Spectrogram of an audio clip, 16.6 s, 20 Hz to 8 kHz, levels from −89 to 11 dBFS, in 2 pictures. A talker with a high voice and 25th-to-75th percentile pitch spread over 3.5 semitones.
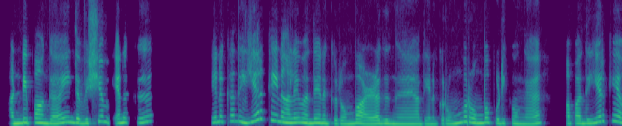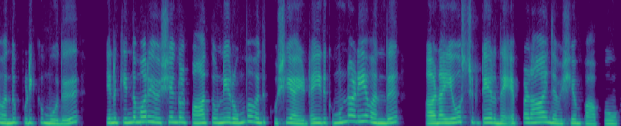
Yes: very high, 260 Hz; average, 3.9 semitones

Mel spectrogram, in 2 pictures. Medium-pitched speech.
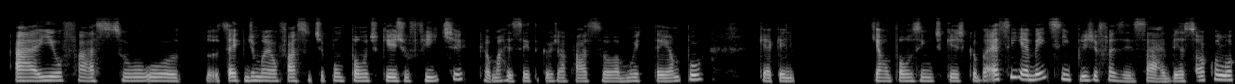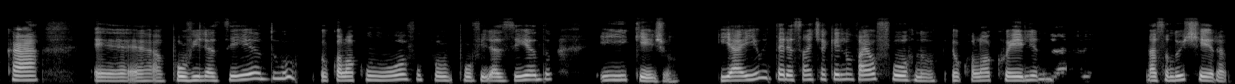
Yes: medium, 180 Hz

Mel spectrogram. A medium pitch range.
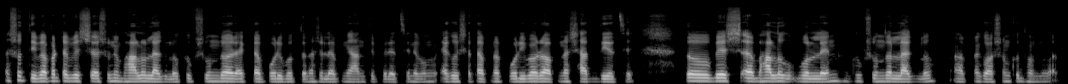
No: narrow, 1.5 semitones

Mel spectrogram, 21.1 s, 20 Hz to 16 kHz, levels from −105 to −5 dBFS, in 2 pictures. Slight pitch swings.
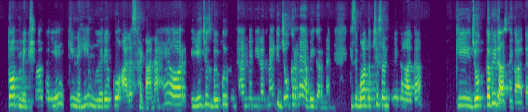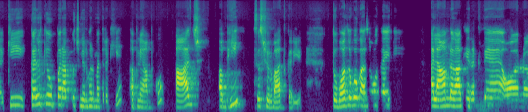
No: average, 3.3 semitones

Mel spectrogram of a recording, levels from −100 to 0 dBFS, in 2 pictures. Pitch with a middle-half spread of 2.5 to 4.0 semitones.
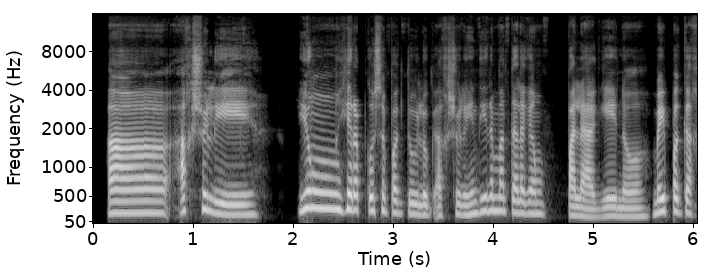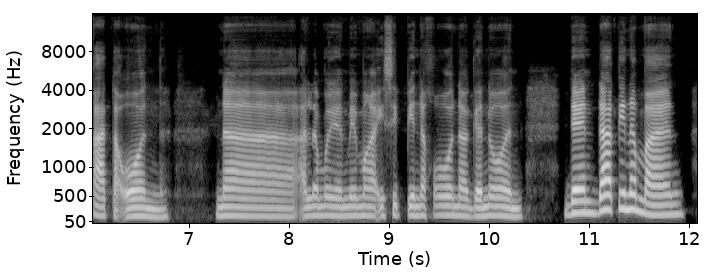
No: average, 5.1 semitones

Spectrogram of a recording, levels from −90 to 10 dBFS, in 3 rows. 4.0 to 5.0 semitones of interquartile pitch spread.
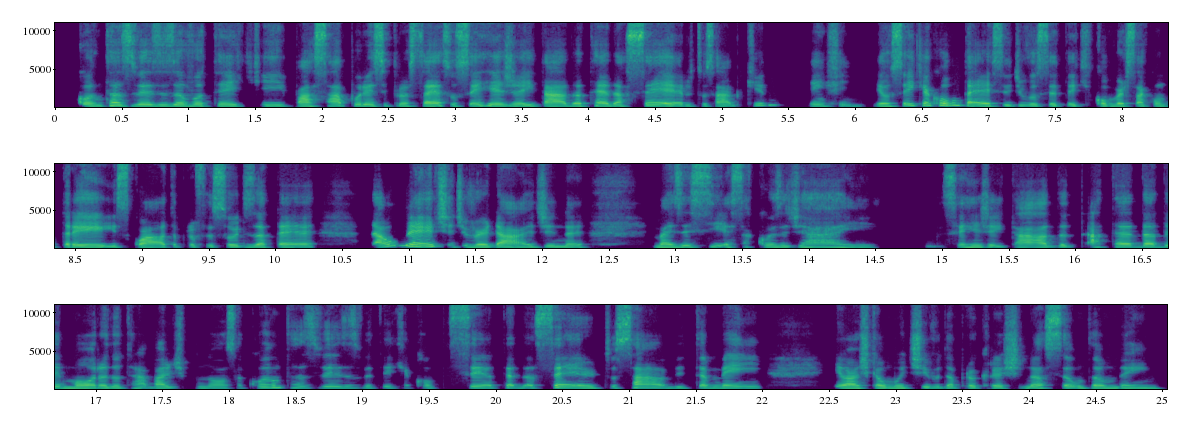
No: narrow, 2.4 semitones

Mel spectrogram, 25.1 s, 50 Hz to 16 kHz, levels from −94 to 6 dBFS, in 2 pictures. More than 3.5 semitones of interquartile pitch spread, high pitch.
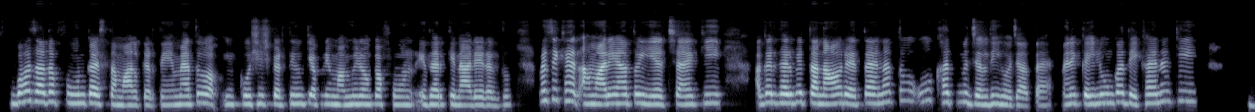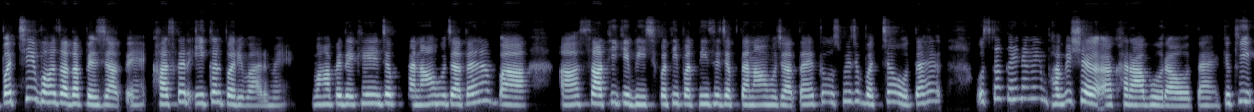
No: average, 2.9 semitones; high, 245 Hz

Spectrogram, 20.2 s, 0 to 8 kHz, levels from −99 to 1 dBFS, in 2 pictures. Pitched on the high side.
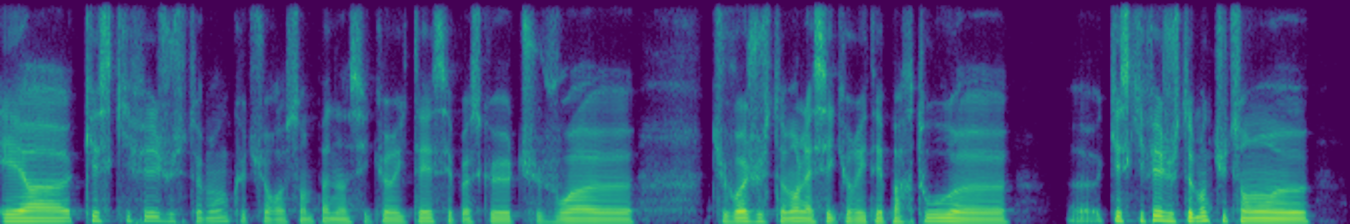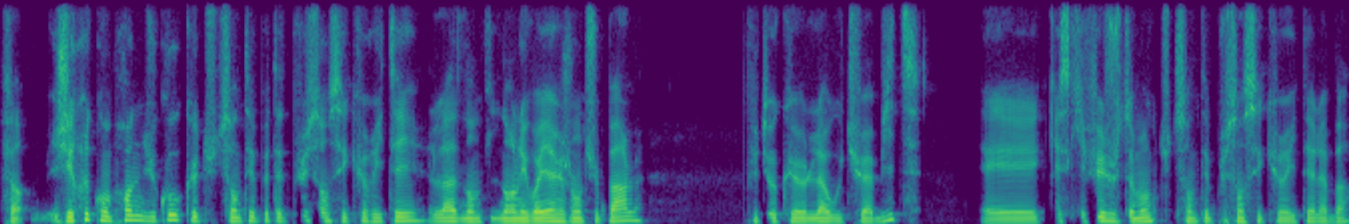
No: low, 120 Hz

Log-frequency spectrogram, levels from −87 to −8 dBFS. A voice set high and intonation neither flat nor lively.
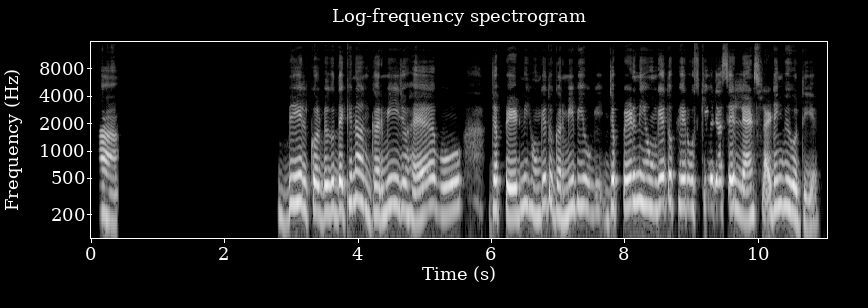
Yes: high, 230 Hz; average, 3.5 semitones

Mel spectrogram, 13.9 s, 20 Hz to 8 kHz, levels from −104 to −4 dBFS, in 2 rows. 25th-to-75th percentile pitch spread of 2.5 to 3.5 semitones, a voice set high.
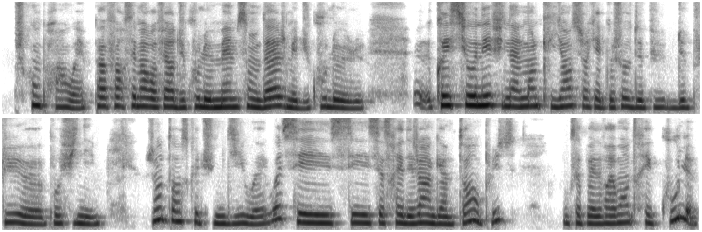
Yes: average, 2.8 semitones; high, 215 Hz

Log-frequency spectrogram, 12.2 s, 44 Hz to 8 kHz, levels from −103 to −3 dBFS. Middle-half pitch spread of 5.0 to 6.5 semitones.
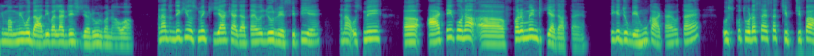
Yes: wide, 5.5 semitones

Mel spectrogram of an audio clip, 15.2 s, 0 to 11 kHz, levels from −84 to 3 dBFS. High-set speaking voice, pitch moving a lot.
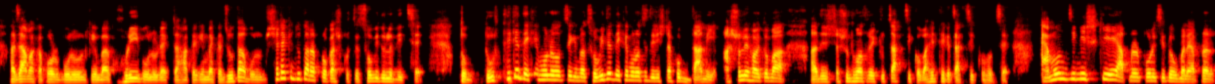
No: low, 125 Hz; wide, 7.8 semitones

